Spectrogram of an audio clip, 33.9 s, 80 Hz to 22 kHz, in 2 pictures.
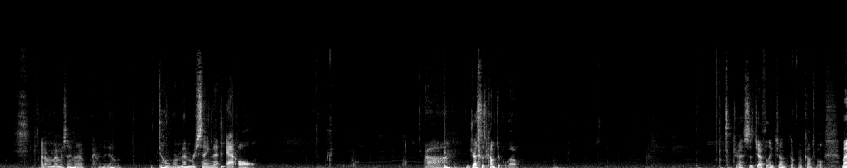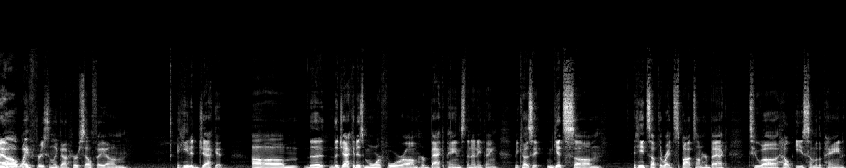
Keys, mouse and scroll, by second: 15.9 click.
